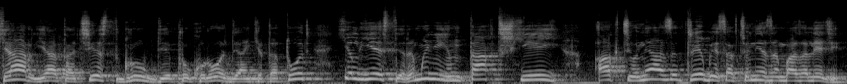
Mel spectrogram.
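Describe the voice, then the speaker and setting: Very wide pitch swings at a fairly slow pace, with very even loudness and audible room echo. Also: man. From Moldova. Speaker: member of parliament; guest. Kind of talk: political talk show debate. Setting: TV studio. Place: studio.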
